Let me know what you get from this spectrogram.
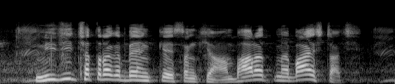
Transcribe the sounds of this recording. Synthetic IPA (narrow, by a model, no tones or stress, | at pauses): nid͡ʒit͡ʃʰət̪ɾəɡbɛ̃ŋkːesə̃ŋkʰja̰bʱaɾət̪mebajsʈa̰t͡ʃʰɛ̥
